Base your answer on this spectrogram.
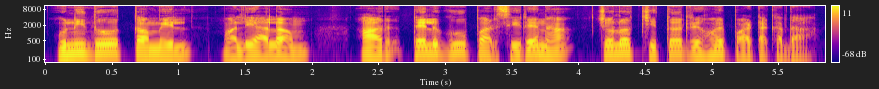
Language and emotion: Santali, neutral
